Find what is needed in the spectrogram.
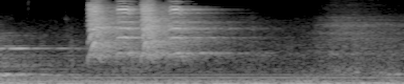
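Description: A squeaky toy sounding two short squeaks in quick succession about half a second in.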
